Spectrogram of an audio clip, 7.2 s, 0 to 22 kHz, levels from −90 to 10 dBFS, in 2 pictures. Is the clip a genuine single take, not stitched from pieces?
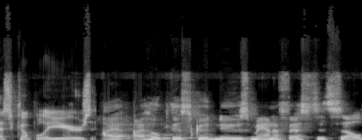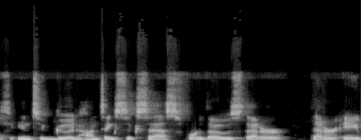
no; 1 cut; at 0.9 s

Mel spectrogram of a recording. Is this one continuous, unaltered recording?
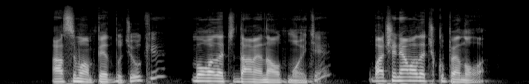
yes; 0 cuts

